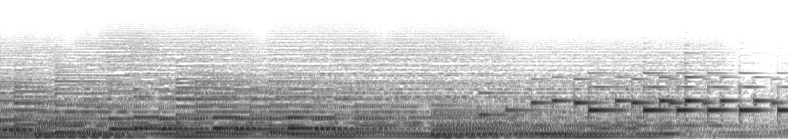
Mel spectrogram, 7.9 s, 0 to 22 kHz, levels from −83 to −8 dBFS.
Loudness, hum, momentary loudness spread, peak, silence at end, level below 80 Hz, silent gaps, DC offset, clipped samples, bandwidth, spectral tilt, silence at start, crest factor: -26 LUFS; none; 5 LU; -12 dBFS; 0 s; -36 dBFS; none; under 0.1%; under 0.1%; 10.5 kHz; -8 dB/octave; 0 s; 14 dB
